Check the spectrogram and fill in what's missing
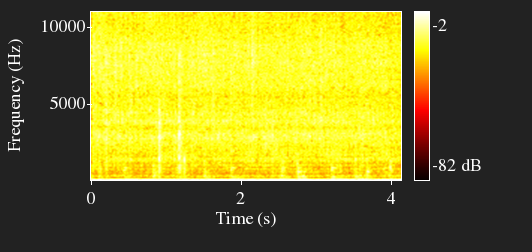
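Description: Chopped onions, green chillies and curry leaves fry in hot oil in a pan for a snake gourd fry, a dense continuous sizzle with soft stirring scrapes and clinks throughout, close and steady, and no one talks.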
